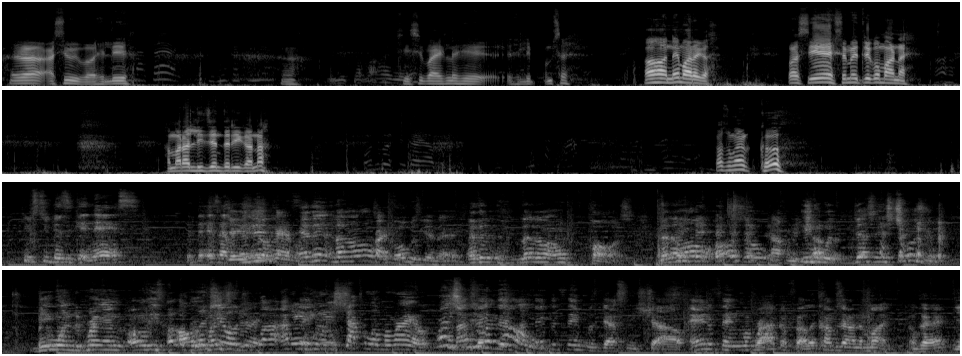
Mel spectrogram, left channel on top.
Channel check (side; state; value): both; different; correlation 0.01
